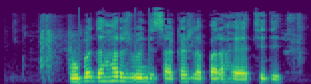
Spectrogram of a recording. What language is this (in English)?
Pashto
